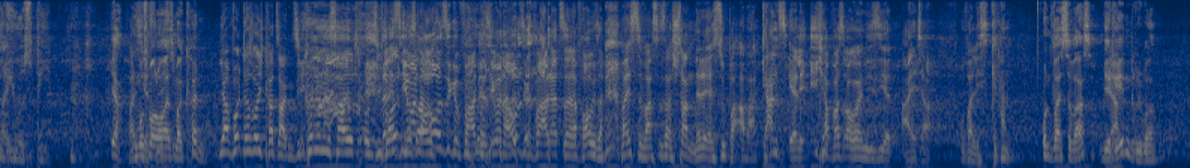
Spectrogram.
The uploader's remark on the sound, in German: Messe - Tag 5 LIVE. Der Live Podcast von der #CratorStage der ISH 23 Frankfurt.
